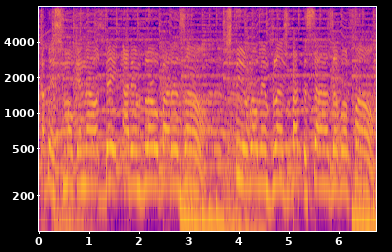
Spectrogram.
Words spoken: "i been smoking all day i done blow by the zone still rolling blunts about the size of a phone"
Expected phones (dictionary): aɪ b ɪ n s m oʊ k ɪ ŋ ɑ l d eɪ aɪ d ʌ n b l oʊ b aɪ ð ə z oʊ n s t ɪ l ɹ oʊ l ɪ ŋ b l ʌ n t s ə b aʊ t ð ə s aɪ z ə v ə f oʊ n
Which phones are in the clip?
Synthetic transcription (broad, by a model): aɪ b ɪ n s m oʊ k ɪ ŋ ɑ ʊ d eɪ aɪ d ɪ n b l oʊ b aɪ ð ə z oʊ n s t ɪ l ɹ oʊ l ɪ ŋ b l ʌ n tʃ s b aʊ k ð ə s aɪ z ə v ə f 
